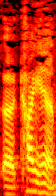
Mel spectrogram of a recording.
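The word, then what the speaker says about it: cayenne (קין): And it's actually pronounced cayenne, kind of like cayenne pepper. So cayenne, we can call him cayenne, or you can call him Cain.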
